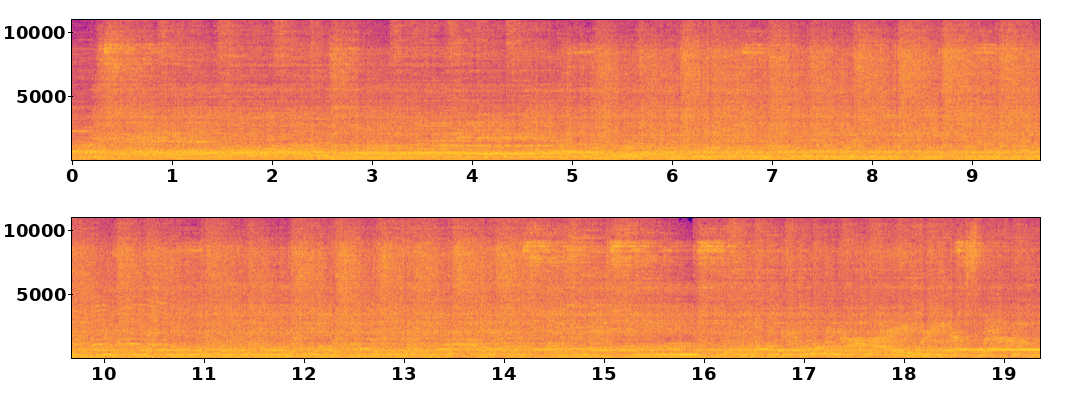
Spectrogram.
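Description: Live symphonic power metal band playing loudly, with a drum kit and electric guitars and long held notes over them, heard through a concert hall's PA from the audience.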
